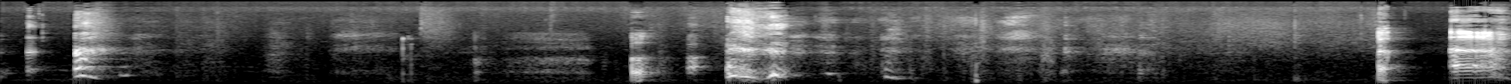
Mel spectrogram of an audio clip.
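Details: A sister's burping problem: several loud, rumbling burps one after another, with quieter throaty sounds between; repeated belching.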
